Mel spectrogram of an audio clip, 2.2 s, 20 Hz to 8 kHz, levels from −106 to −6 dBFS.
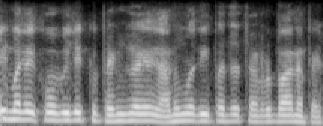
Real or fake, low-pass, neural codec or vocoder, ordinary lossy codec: fake; 7.2 kHz; codec, 16 kHz, 1 kbps, FreqCodec, larger model; Opus, 32 kbps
